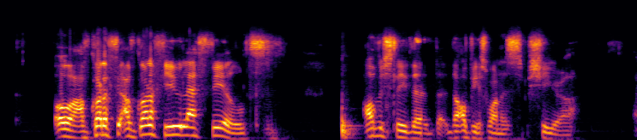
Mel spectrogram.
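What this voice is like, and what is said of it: Regional English accent. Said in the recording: “it's pretty clear from your accent why you support the club you do”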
